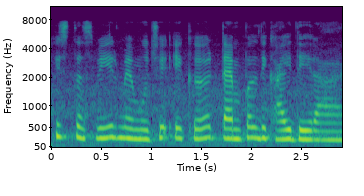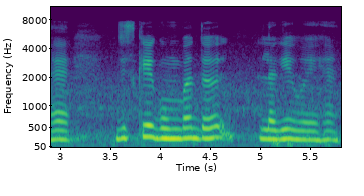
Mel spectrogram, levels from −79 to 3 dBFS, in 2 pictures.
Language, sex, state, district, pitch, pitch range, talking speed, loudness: Hindi, female, Chandigarh, Chandigarh, 230 Hz, 215-245 Hz, 155 wpm, -14 LUFS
